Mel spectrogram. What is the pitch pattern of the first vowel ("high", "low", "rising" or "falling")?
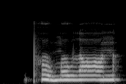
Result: low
